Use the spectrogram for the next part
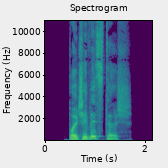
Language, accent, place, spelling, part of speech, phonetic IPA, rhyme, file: German, Germany, Berlin, bolschewistisch, adjective, [bɔlʃeˈvɪstɪʃ], -ɪstɪʃ, De-bolschewistisch.ogg
- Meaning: Bolshevik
